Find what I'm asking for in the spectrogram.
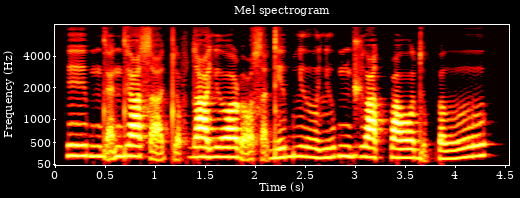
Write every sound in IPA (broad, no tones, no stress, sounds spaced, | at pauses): eː b n d a̰ n d əː sˤ ḛ t o̰ f dˤ əː lʲ ɔː ɽ o̰ sˤ ḛ d e b lʲ ɤː lʲ o b n d͡ʒ oː tˤ p ɔː d o̰ p ɽ ɤː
